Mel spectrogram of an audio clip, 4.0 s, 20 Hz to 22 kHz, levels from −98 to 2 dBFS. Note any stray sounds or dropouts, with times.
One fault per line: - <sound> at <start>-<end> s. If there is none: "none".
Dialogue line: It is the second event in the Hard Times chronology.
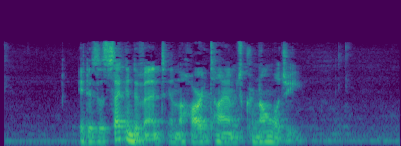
none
